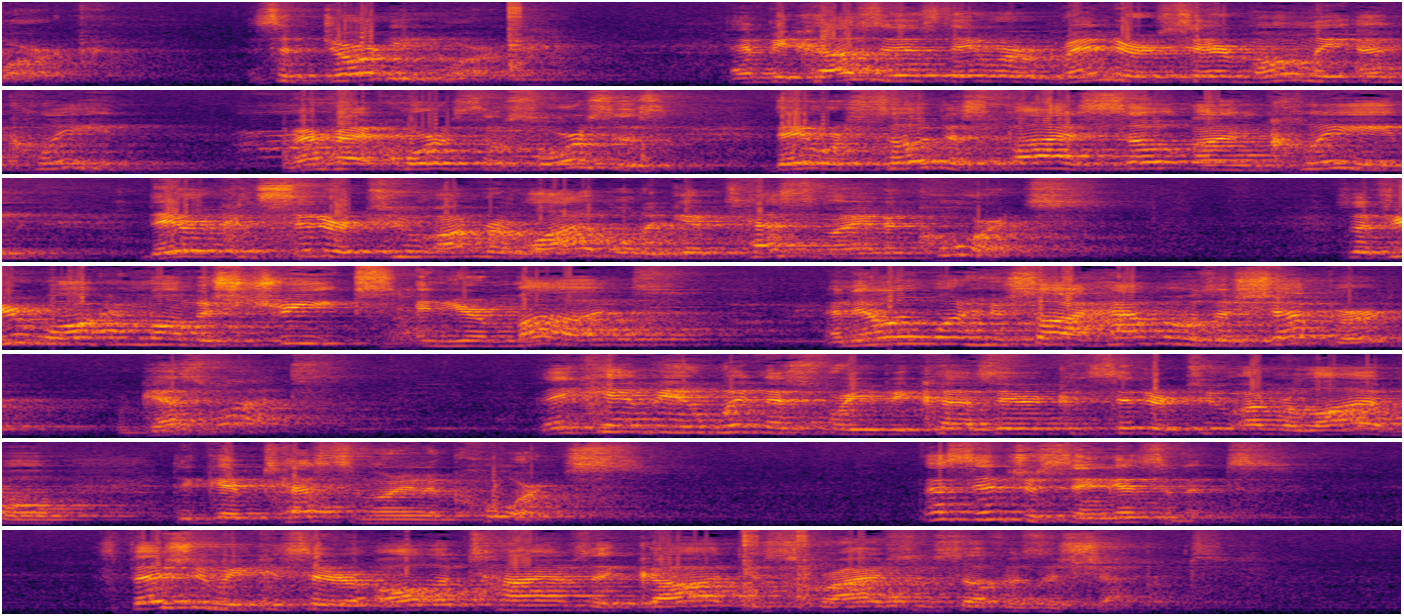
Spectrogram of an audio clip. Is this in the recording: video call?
no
